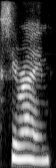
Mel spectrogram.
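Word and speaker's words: Sirène: Serene from Tower Di Marseille is pronounced more like Sirene.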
